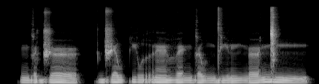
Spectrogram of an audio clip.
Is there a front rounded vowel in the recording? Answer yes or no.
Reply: yes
